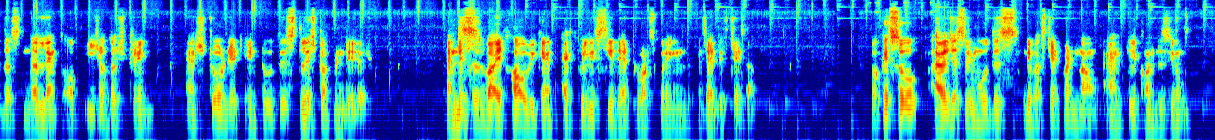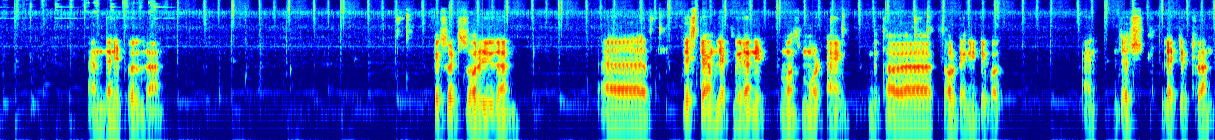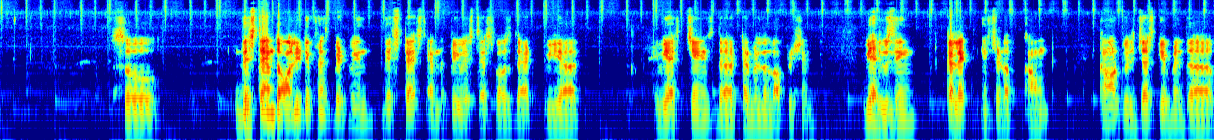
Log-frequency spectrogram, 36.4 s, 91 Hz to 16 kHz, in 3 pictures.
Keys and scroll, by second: 11.6 F9.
